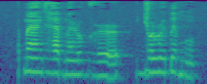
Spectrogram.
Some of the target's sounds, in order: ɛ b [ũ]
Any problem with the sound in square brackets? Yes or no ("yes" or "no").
no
